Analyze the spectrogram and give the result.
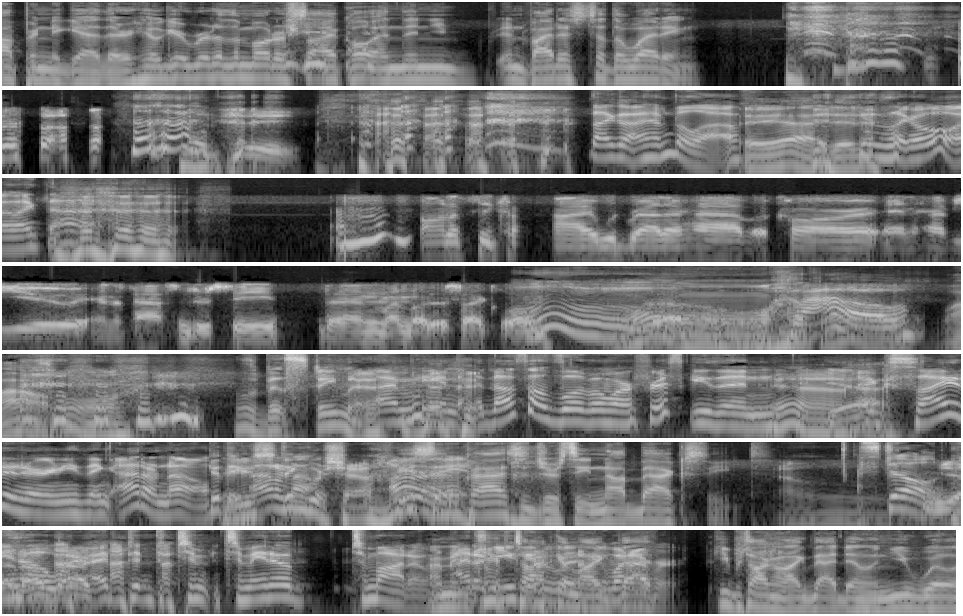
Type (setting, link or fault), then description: link, phone line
